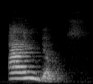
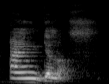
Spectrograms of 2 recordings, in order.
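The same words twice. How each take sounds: First: The double gamma is sounded as ng. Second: The same.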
